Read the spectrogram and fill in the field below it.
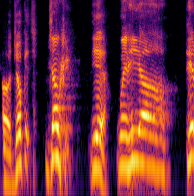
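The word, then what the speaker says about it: Jokić: But talk to me real quick, Herb, about your boy, what's his name, Jokovic or whatever. How you say his name? Jokic.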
